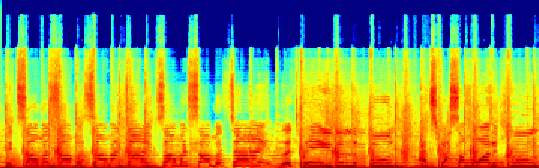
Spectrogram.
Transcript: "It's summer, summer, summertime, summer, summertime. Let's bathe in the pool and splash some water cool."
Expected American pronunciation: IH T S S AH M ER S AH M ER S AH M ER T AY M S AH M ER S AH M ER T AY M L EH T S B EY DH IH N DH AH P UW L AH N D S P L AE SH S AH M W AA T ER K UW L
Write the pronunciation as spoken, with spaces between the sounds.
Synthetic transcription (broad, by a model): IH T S S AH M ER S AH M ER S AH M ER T AY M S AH M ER S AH M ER T AY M L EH T S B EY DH IH N DH AH F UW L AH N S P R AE S AH M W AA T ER K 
